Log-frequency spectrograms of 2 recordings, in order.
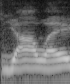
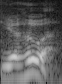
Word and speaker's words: Yahuwah: Now, a lot of people think it's Yahweh or Jehovah and all these other variations, but to be accurate, his name is pronounced Yahuwah.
